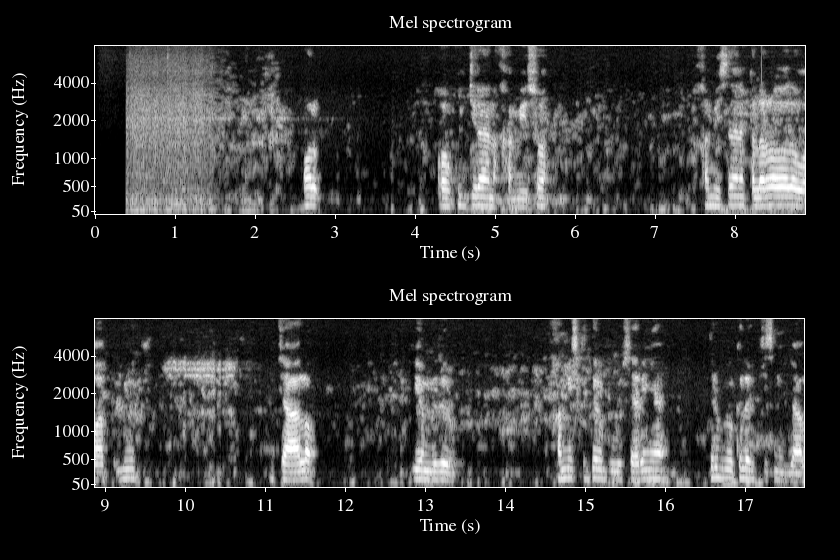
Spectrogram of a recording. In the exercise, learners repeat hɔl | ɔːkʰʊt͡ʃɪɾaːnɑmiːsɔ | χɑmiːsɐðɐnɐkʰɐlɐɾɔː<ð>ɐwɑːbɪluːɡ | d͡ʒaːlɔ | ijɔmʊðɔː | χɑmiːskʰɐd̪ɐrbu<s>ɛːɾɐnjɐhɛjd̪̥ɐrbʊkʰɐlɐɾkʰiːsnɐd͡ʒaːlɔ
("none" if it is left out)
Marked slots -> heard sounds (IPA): ð, s

